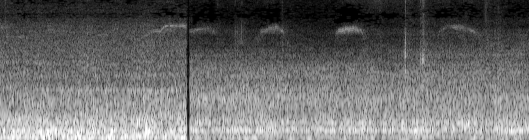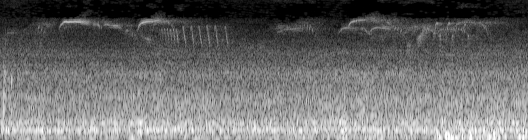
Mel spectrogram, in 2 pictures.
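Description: Small birds chirping, short high calls repeating every half second or so, with one quick trill near the middle, over a steady low background rumble that changes abruptly about two seconds in.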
